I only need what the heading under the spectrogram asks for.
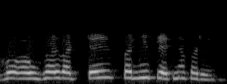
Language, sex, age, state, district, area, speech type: Marathi, female, 18-30, Maharashtra, Aurangabad, rural, conversation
